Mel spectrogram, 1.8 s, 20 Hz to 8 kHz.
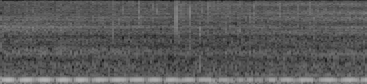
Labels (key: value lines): label: anthrophony, boat engine
recorder: SoundTrap 500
